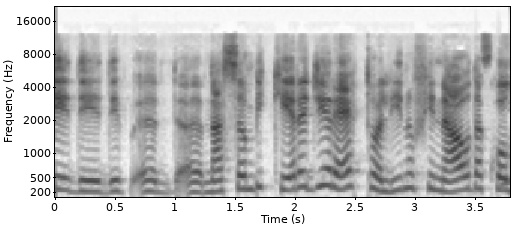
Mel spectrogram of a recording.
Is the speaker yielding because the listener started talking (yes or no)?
yes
